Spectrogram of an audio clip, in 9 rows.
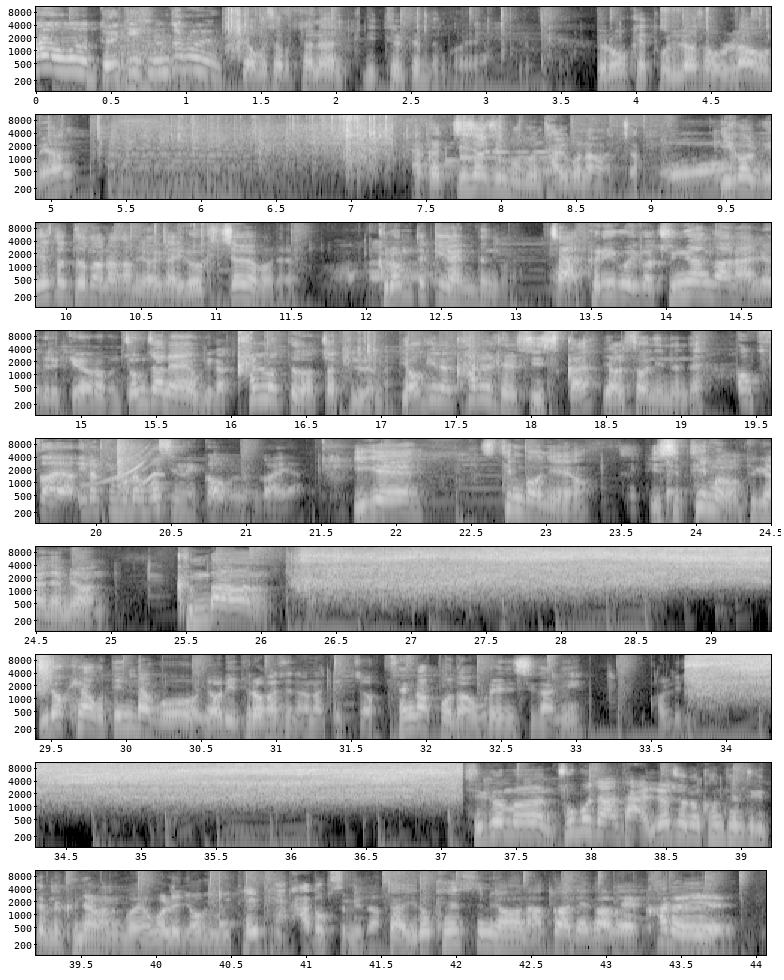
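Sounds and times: background music: 0:00.0 - 0:44.0
tint film peeling off glass: 0:05.8 - 0:08.0
steam gun hissing: 0:26.2 - 0:29.5, 0:33.8 - 0:37.2.

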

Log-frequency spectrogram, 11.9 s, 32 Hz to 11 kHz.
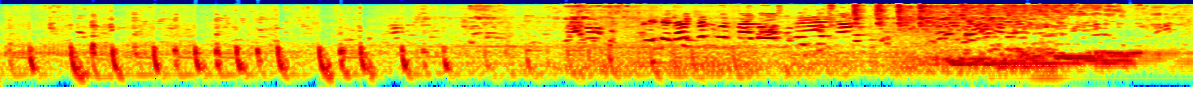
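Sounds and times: go-kart engine running: 0:00.0 - 0:11.9
voices: 0:00.0 - 0:11.9.

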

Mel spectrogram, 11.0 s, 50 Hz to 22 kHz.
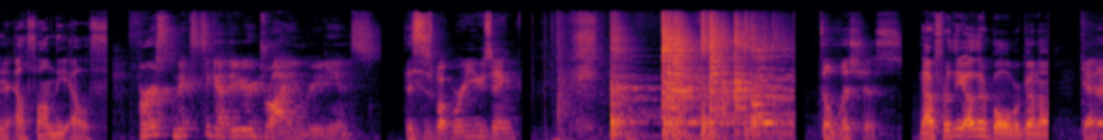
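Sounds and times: steel mixing bowl clattering: 0:06.1 - 0:08.0.

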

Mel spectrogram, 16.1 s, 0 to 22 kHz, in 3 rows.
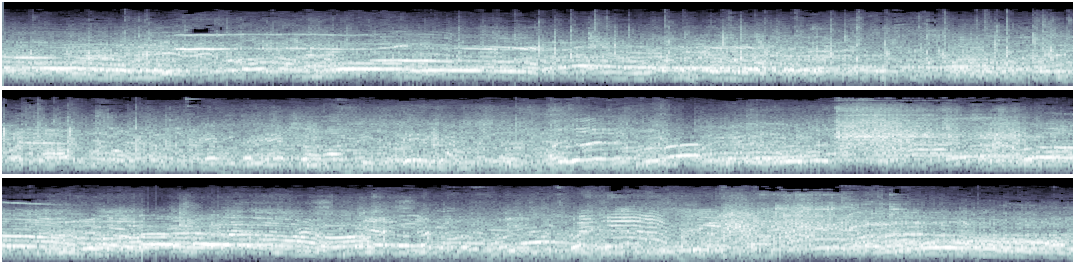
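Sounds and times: crowd shouting: 0:00.0 - 0:06.1, 0:08.0 - 0:16.0.

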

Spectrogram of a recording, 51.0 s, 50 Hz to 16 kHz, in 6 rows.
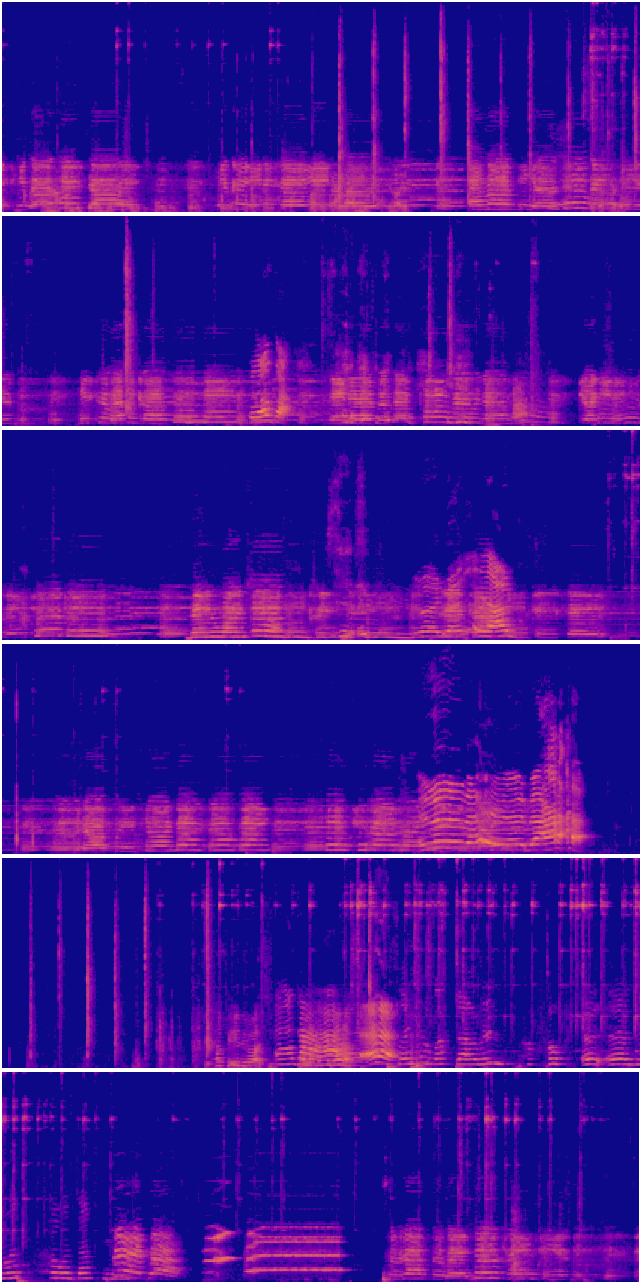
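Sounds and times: toddler singing excitedly: 0:11.8 - 0:12.4, 0:21.2 - 0:24.0, 0:30.9 - 0:33.3, 0:37.7 - 0:44.1
toy singing christmas song: 0:26.2 - 0:33.0, 0:37.6 - 0:51.0.

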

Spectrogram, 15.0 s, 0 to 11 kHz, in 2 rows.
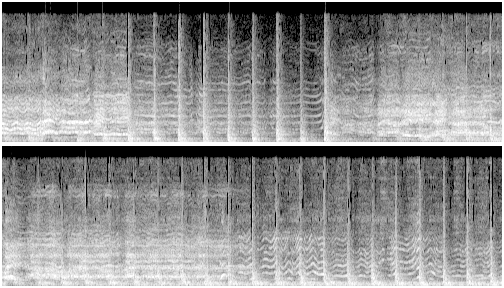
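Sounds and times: large bass drum beating: 0:00.0 - 0:05.1, 0:06.6 - 0:15.0
group singing in high voices: 0:00.0 - 0:15.0.

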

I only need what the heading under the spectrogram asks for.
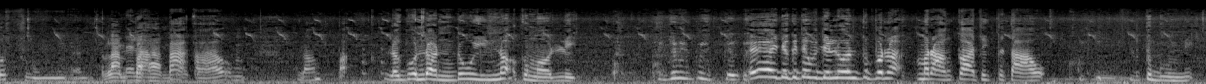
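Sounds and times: woman's voice: 0:00.0 - 0:05.8, 0:06.4 - 0:10.6, 0:11.3 - 0:12.0
high chirping of chicks: 0:00.0 - 0:12.0.

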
